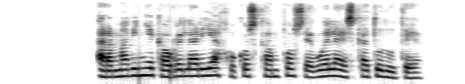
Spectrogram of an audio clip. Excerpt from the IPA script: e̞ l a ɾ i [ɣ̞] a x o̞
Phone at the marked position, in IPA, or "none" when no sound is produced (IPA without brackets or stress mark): none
